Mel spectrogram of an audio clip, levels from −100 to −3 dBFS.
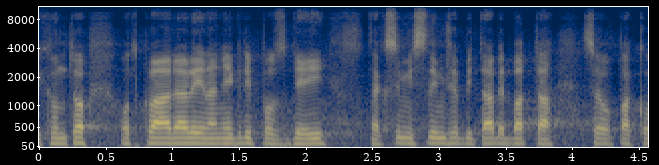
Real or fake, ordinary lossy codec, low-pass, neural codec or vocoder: fake; Opus, 16 kbps; 9.9 kHz; codec, 24 kHz, 1.2 kbps, DualCodec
